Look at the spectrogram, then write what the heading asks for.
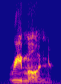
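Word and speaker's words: רימון: pomegranate in Hebrew sorry word for pomegranate in Hebrew is one pronounced remon in Jewish symbolism the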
